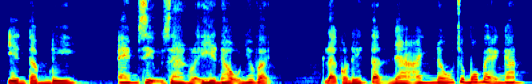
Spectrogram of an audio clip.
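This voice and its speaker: A woman's voice: mid-range voice, brisk, dark tone, breathy edge, natural voice. A woman doing a teasing, offhand young man. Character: young man, teasing boyfriend, lazy joker. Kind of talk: audiobook character voice.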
